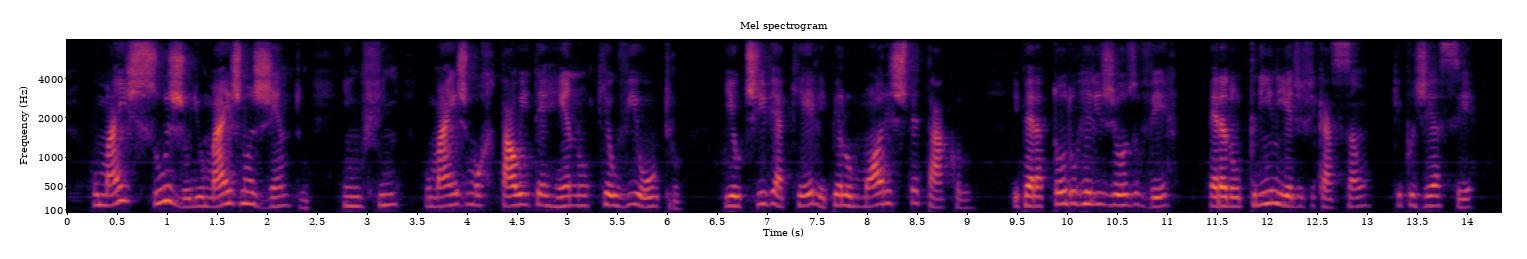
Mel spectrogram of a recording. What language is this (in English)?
Portuguese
